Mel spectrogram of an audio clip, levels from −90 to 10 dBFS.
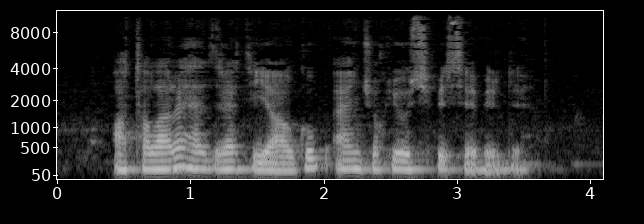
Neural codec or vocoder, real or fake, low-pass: none; real; 10.8 kHz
